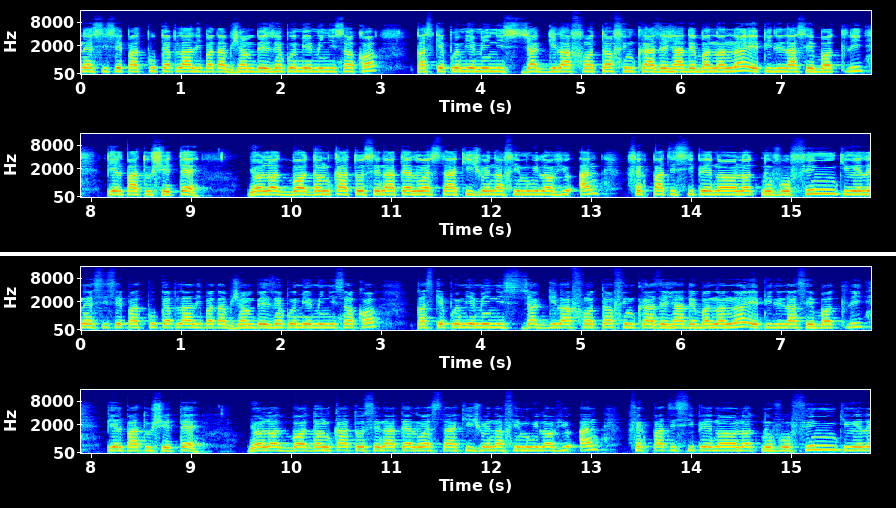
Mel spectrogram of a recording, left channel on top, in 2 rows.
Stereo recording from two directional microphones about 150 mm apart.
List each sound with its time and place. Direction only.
0.0 s speech: 20° left (ahead or behind)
